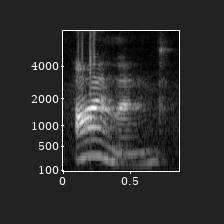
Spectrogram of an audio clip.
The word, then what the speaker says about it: island: Unfortunately, there aren't really any rules here, but luckily there aren't that many words that have a silent S. Some of the most common ones are aisle, bourgeois, debris, island, and aisle.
